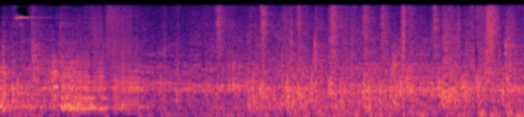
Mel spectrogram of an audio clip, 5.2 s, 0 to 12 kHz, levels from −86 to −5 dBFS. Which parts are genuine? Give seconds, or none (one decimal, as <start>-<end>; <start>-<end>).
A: 0.0-0.8; 1.4-5.2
